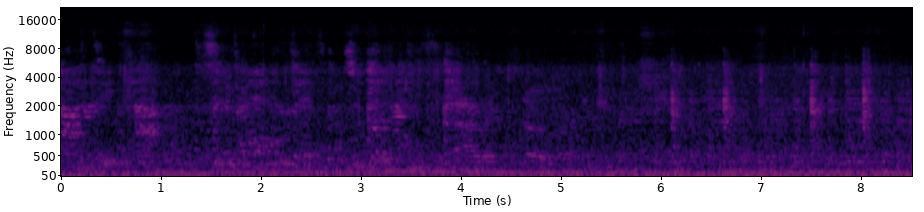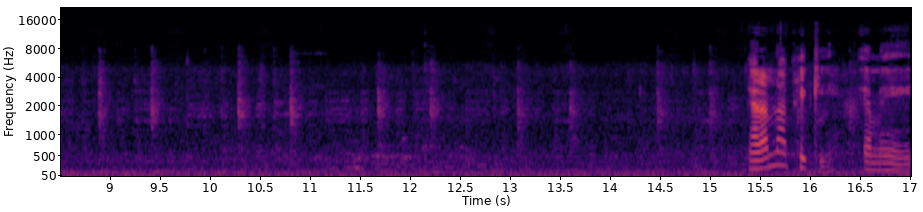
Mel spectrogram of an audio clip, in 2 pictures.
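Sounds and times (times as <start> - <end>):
low background hum: 0.0 - 17.0.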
